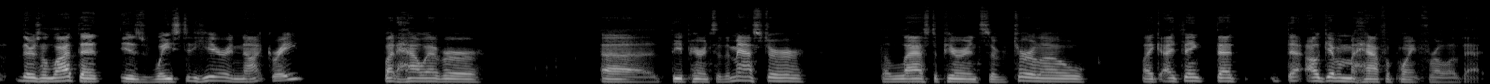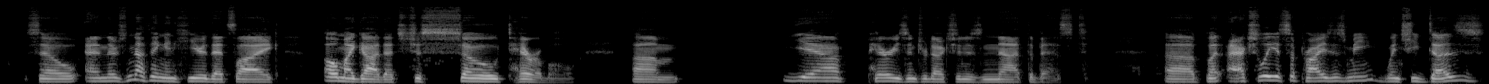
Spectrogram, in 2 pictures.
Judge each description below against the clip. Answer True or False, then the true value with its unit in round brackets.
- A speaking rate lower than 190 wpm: True (145 wpm)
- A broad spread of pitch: False (4.1 semitones)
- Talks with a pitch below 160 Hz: True (140 Hz)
